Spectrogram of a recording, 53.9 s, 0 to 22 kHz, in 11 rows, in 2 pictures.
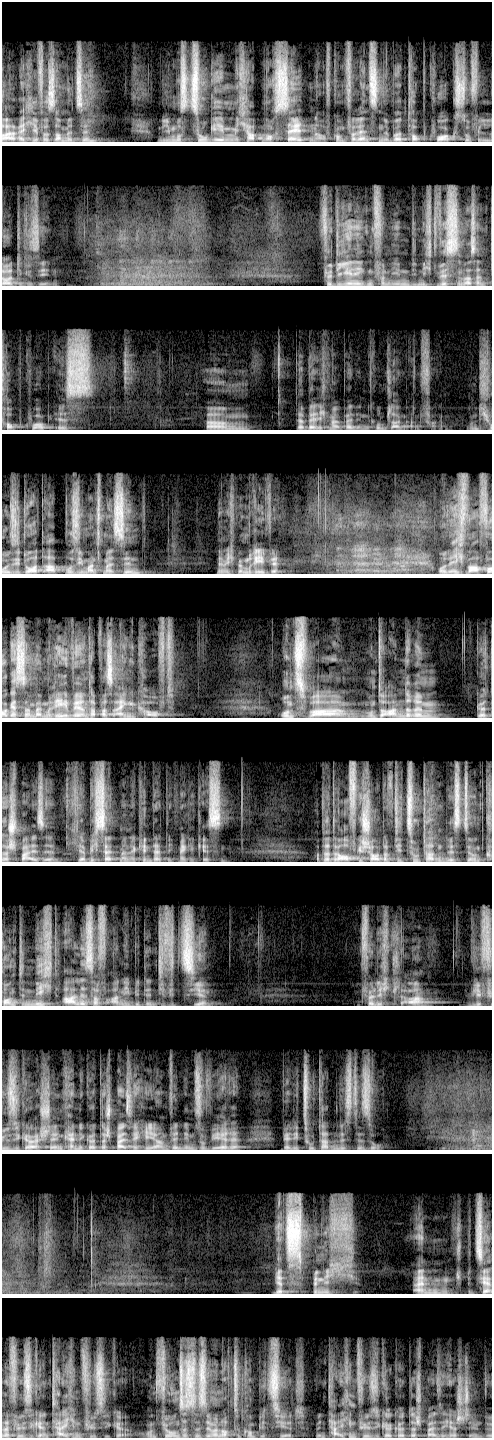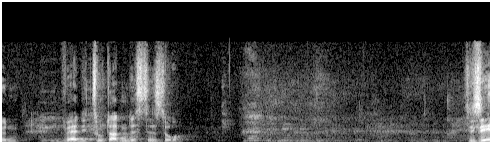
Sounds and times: Speech: 0.0s - 5.5s, 8.1s - 10.8s, 11.8s - 16.2s, 16.8s - 17.6s, 19.0s - 21.4s, 22.4s - 26.8s, 27.6s - 31.6s, 33.0s - 38.2s, 41.6s - 50.9s, 53.6s - 53.8s.

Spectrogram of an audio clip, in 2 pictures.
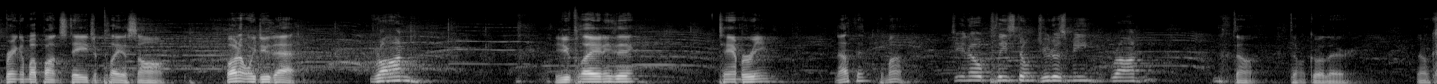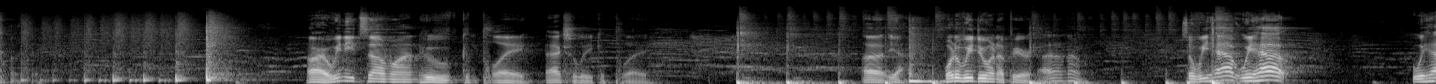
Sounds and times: Speech: 0.0s - 1.7s, 2.3s - 3.0s, 5.5s - 6.4s, 14.2s - 14.9s, 17.1s - 21.0s, 23.0s - 27.3s, 28.0s - 28.7s
Drum kit: 14.4s - 17.4s, 21.8s - 27.3s.

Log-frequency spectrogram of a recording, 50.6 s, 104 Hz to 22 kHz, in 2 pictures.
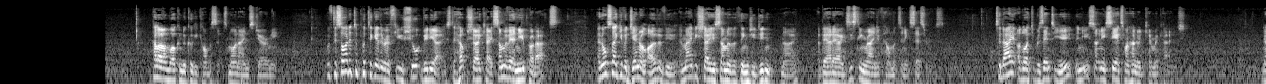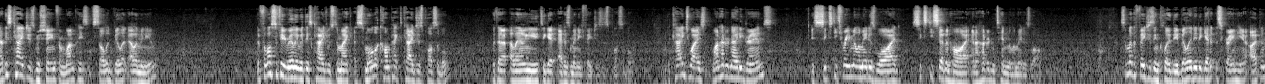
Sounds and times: Speech: 3.0s - 5.6s, 6.5s - 11.2s, 11.9s - 18.9s, 19.9s - 23.8s, 25.2s - 28.6s, 30.4s - 34.4s, 35.1s - 38.1s, 38.7s - 40.9s, 41.5s - 46.3s, 47.7s - 50.6s.

